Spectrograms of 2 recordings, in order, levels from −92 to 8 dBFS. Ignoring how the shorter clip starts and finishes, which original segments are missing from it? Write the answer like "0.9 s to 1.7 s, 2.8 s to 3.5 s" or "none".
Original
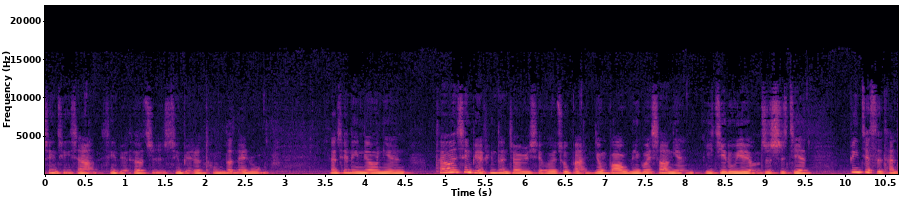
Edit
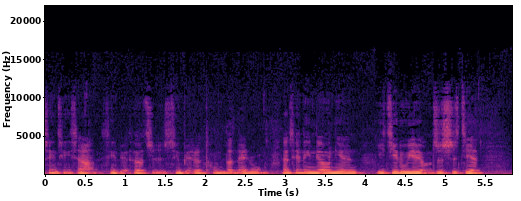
2.9 s to 3.5 s, 4.7 s to 8.2 s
